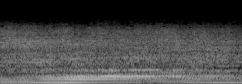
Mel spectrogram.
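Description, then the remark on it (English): A truck engine rumbles loudly and steadily, its low droning hum swelling slightly as it passes, with no other sounds over it. “Now, I can't hear you for the truck.”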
